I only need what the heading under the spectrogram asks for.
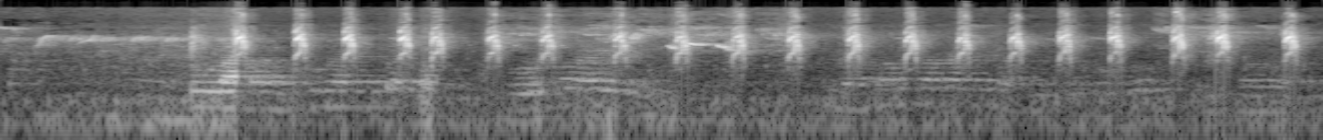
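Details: Prinia song used as a lure to make wild prinias answer: a fast series of sharp, high chipping notes at about three to four per second, steady and evenly spaced after a short thin whistle at the start.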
